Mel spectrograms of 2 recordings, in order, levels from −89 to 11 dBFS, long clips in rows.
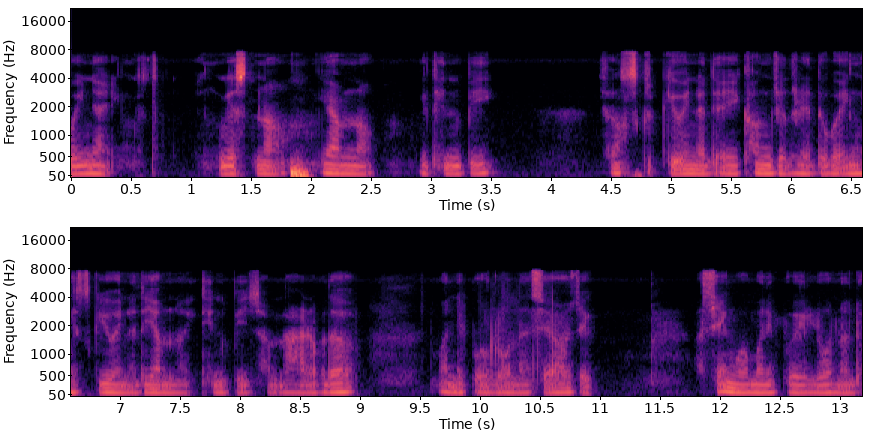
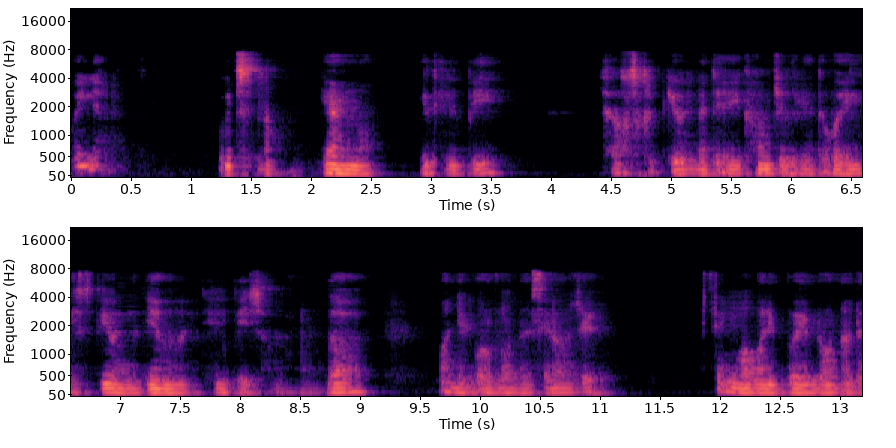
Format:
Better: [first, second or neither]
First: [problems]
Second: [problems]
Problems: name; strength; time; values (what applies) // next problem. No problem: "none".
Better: first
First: none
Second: noise reduction (neural mask model DeepFilterNet 3)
